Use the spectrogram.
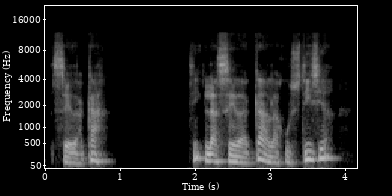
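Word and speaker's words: צדקה: Entonces, continuando con la frase el reino y su justicia, buscad primeramente el reino y ahora analizaremos la palabra justicia, que en hebreo se pronuncia sedacá.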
